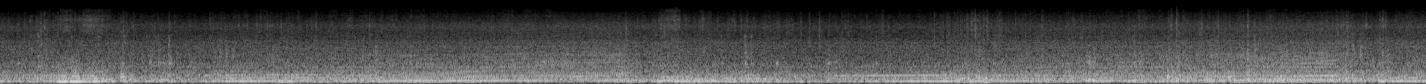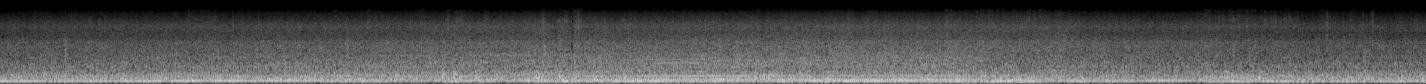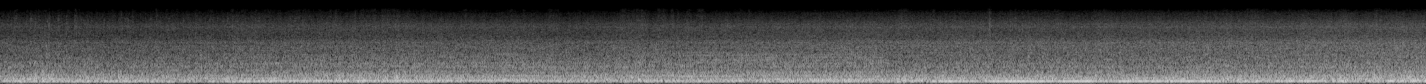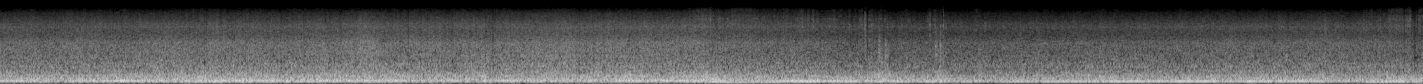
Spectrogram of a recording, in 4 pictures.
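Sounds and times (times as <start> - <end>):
tyre and wind noise: 0.0 - 15.2, 16.9 - 32.8, 33.6 - 57.0
car engine accelerating and shifting: 0.0 - 57.0.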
